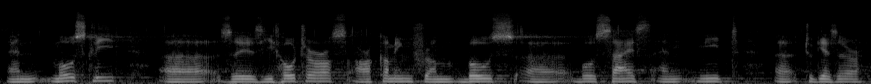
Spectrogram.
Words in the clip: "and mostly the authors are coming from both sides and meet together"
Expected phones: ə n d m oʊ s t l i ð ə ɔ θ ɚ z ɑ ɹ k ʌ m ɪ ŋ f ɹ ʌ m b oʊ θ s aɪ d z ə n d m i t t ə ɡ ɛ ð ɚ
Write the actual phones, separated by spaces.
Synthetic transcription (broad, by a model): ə n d m oʊ s t l i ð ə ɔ t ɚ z ɑ ɹ k ʌ m ɪ ŋ f ɹ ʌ m b oʊ θ s aɪ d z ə n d m i t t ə ɡ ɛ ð ɚ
